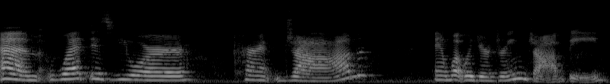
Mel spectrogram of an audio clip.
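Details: Adult woman speaking; typical speech.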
